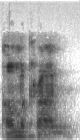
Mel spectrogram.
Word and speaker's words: Omicron: with the new emerging I'm going to mispronounce it Omron variant yes Dave and actually you pronounced it correct which is pretty good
